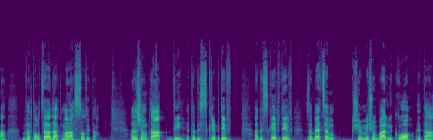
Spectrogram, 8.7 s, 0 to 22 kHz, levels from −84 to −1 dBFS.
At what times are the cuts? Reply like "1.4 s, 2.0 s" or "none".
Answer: 7.7 s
